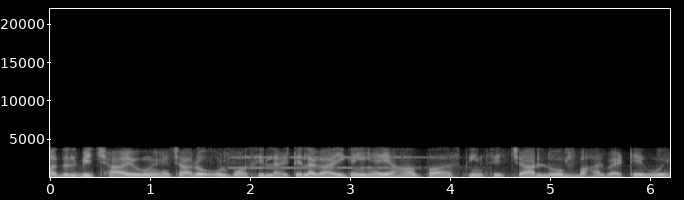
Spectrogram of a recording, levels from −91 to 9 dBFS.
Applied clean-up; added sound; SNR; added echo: none; Bowed string instrument; 19 dB; none.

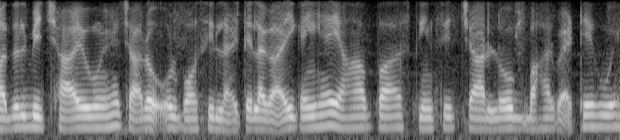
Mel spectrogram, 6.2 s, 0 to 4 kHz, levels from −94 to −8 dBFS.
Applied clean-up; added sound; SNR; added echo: none; none; none; none.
